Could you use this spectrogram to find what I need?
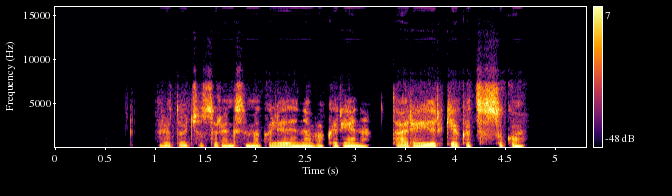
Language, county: Lithuanian, Kaunas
